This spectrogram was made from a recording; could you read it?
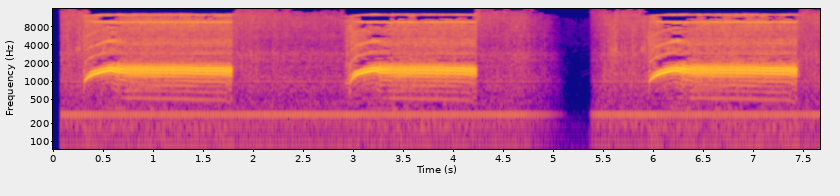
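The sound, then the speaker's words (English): Three loud, nasal, buzzing bleats from a Woodhouse's toad, each lasting over a second with a slight rising start, separated by short pauses over a steady low hum of background noise. “Okay, so that sounds like the Woodhouse's toad.”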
